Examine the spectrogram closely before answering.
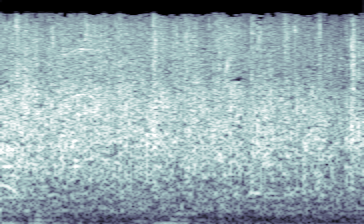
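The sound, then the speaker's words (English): Sustained applause in Florida for Florida Chief Financial Officer Alex Sink. It is a dense, steady wash of many hands clapping at once, loud and unbroken for the whole stretch with no voices standing out. “Give Alex a big round of applause.”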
